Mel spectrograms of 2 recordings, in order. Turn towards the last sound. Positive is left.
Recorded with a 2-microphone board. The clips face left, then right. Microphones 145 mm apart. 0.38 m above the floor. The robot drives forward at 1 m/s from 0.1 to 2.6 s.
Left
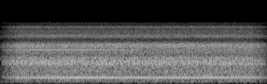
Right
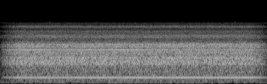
No sound to turn to.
